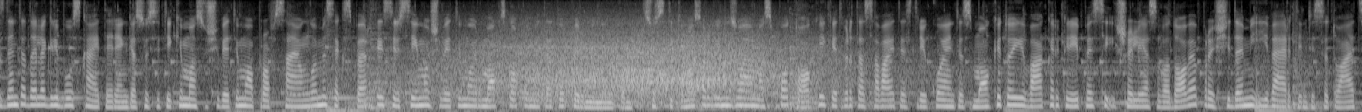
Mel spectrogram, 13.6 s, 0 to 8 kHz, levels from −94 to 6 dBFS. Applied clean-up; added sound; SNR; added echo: none; Train; 6 dB; none.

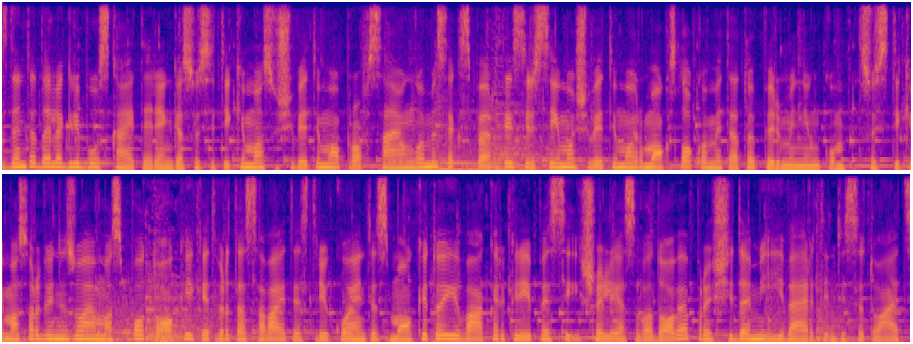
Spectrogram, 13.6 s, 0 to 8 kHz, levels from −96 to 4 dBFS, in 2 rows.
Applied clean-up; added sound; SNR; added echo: none; none; none; none.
